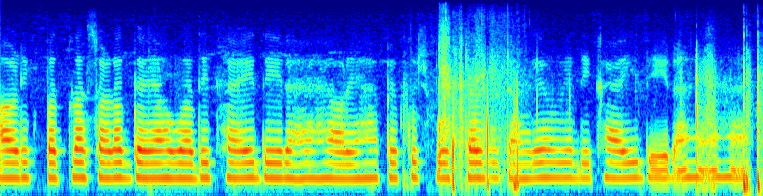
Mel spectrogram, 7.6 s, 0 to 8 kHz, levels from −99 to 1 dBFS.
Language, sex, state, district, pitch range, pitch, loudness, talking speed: Hindi, female, Maharashtra, Nagpur, 180-190 Hz, 185 Hz, -22 LUFS, 175 wpm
